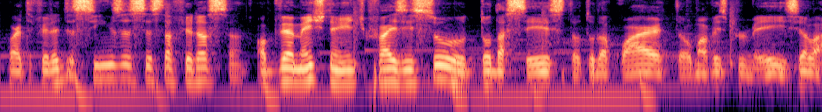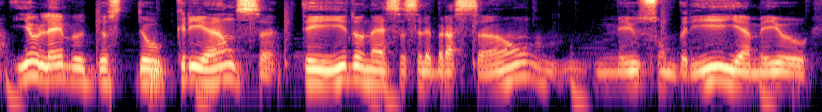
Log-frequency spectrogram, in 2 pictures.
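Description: With faint music in the background, a forties-aged Brazilian Portuguese–accented co-host tells a childhood story in a relaxed, thoughtful way. He keeps a mid-range voice, moderate pace, and few pauses, often slipping in a questioning "né" and letting thoughts trail away.

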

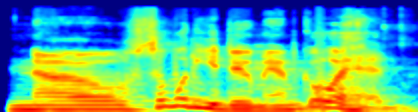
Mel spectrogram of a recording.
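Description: A man with a fairly high voice delivers blunt, crude commentary. He mocks and scolds without holding back. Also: sing-song, brisk, a little hiss or hum. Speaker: commentator reacting to a radio clip. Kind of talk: profane reaction commentary.

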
